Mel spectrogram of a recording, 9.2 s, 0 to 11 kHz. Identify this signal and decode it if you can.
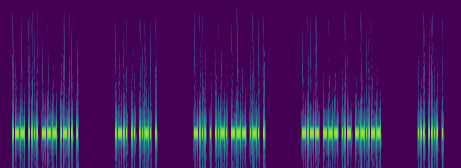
Morse code, heard as a keyed tone, about 46 wpm, 700 Hz. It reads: WHOLE LIFE BEFORE YOU, SHE
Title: 4x Word-Spacing - Sentences from Top 400 Words - 45wpm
